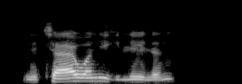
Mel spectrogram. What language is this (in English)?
Kabyle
